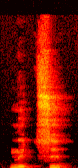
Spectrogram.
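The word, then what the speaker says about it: 六つ: futatsu, mitsu, yotsu, itsutsu, mutsu, nanatsu, kyatsu, kokonotsu. Alors vous voyez, pour 3, 4, 6 et 8, on a une petite pause qui se rajoute dans la prononciation.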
